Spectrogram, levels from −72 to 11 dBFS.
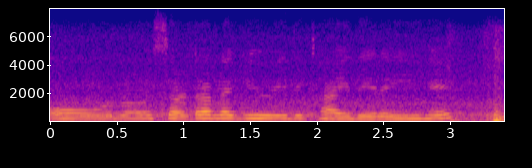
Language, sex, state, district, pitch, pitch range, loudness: Hindi, female, Madhya Pradesh, Dhar, 220 Hz, 205-230 Hz, -17 LUFS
